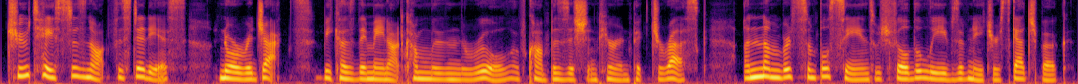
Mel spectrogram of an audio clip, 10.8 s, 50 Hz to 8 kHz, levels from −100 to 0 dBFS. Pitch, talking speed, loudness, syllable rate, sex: 185 Hz, 170 wpm, -18 LUFS, 5.3 syllables/s, female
